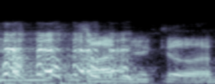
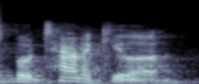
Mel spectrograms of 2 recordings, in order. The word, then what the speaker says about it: Botanicula: Bodnicula. What? Repeat it. Bodnicula. So, yeah. Botanic. I think it's Botanicula.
